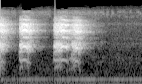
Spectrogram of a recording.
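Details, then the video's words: Female red junglefowl kept as a decoy (pikat betina) for trapping: two short harsh clucking notes, each broken into a quick double pulse, then a faint steady hum beneath. "Ayam Hutan Pikat Betina"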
